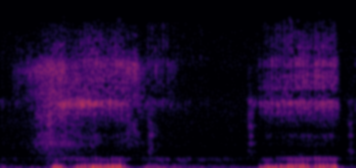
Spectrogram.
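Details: Minuet cat in good spirits, snoring or purring: two low vibrating rumbles, each about a second long, with a soft breath between them.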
